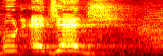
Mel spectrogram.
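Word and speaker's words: Buttigieg: you know why because nobody can pronounce his name nobody has any idea who Ned's it's they say say edge edge and he presides over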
